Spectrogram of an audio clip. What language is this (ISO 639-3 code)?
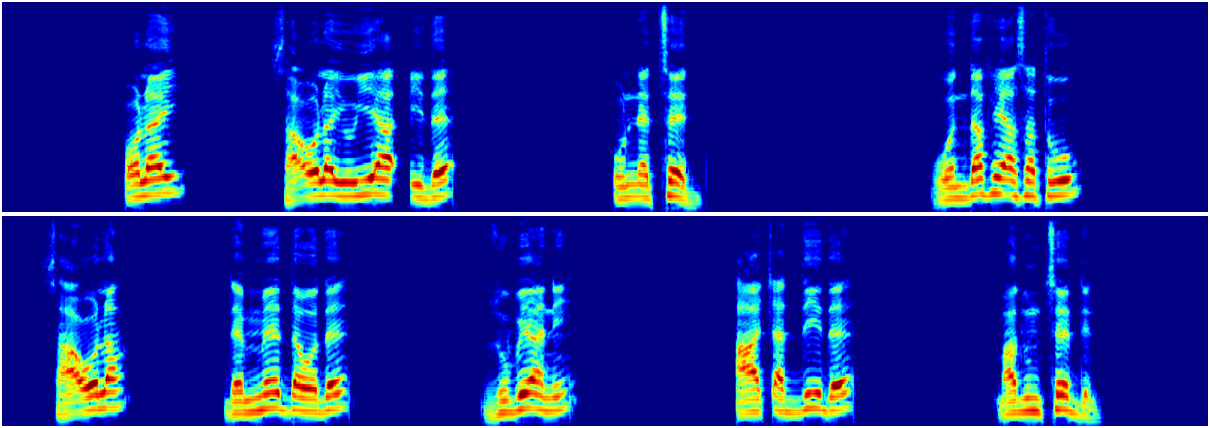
dwr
